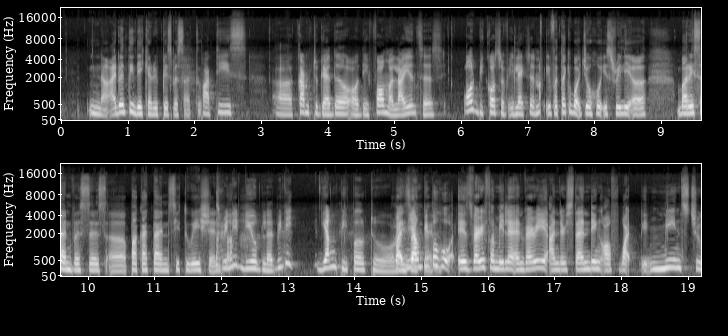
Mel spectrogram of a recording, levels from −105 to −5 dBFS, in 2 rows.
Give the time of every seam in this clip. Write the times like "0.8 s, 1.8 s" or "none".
2.0 s, 7.1 s, 12.0 s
